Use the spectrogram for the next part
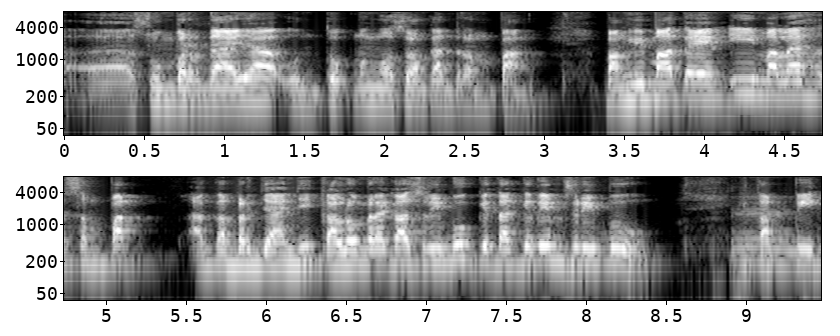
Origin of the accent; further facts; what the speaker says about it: Riau, Indonesia; saya besar di Riau, hmm. kemudian dekat dengan Kepulauan Riau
